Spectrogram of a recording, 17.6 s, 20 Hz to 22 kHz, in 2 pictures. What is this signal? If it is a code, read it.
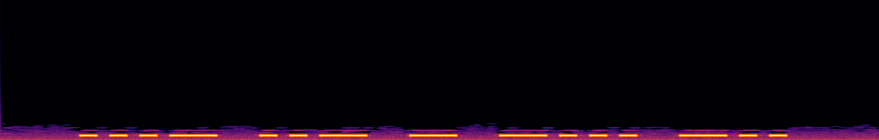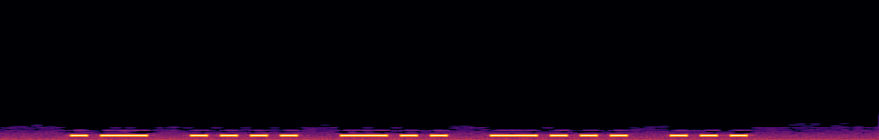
Morse code, heard as a keyed tone, about 8 wpm, 800 Hz. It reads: VUTBD AHDBS
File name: telegrafia / i2tfj / Lez4 35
